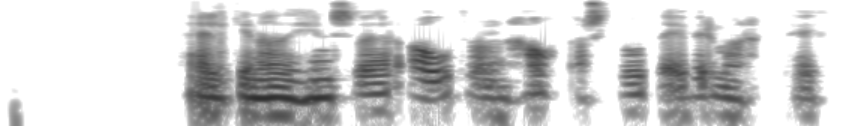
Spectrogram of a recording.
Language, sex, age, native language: Icelandic, female, 40-49, Icelandic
